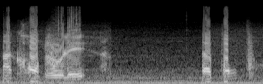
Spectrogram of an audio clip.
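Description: A man's voice: mid-range voice, fairly even intonation, slow pace. A male pilot talking through terse checks in a small aircraft cockpit. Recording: cockpit audio, loud engine noise. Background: aircraft engine noise.

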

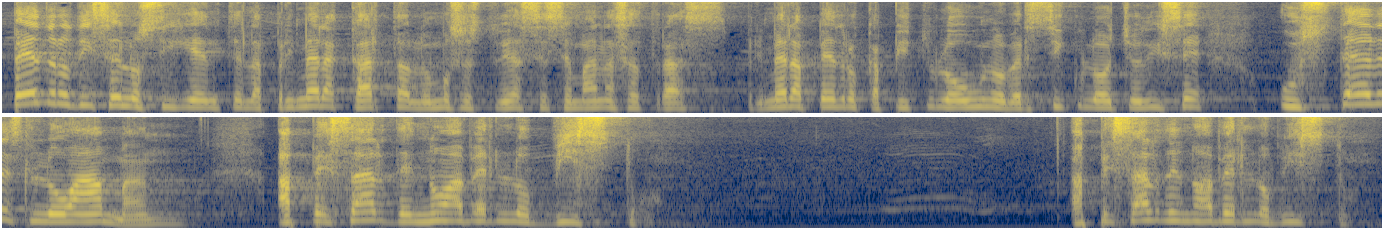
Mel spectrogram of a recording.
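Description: A male pastor preaching a sermon in a church, telling Bible stories in a lively way and acting out the voices of the people in them. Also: high-pitched, long reverb tail. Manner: animated storytelling, acts out voices and shouts. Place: church hall.

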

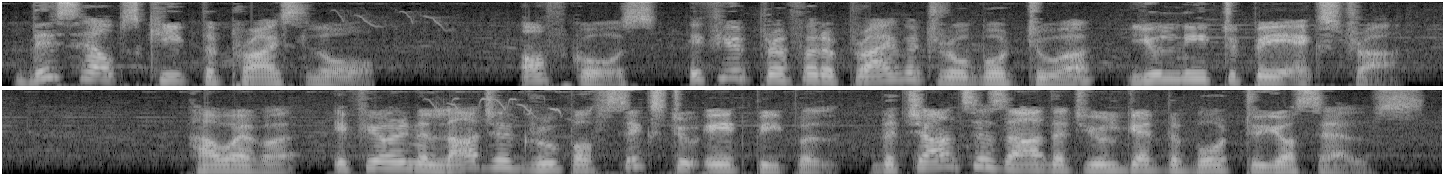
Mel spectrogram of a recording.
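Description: A man's voice: fairly high pitch, measured pace. Man narrating a travel voice-over. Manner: even, informative guidebook delivery. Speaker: travel vlogger.

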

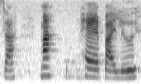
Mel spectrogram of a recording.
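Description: A woman hosting a casual home vlog, chatty and quick to switch between polite phrasing and blunt slang while bossing friends around off camera. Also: sharp tone, soft background music. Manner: bossy toward friends off camera. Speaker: vlogger reviewing birthday gifts.

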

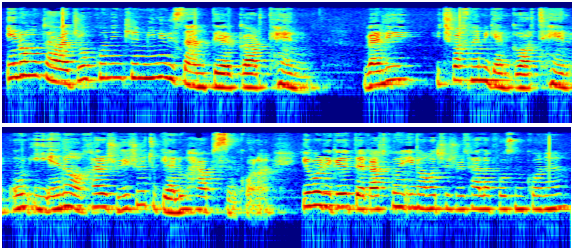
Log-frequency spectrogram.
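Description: A young woman with a slightly high voice teaches a language lesson, patiently explaining pronunciation and slowing down on example words, with music in the background.

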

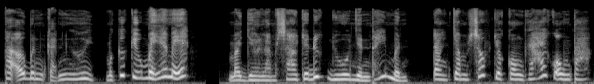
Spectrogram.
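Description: A woman's voice: on the high side, lively intonation, brisk, no room sound, clean studio sound. A woman voicing a scheming female witch who poses as the queen's sister in a cartoon, sly and commanding. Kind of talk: cartoon dubbing.

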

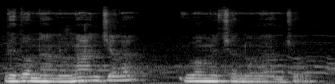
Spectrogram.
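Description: A man preaching a live sermon, slow and emphatic, drawing out his words. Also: on the high side, creaky, dark tone, echoey room, faint music behind, poor audio.

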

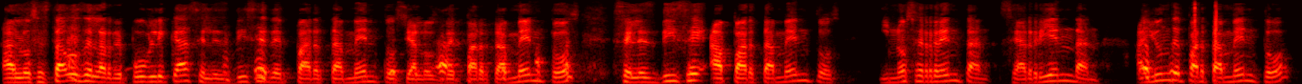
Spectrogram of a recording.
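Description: A man's voice: fairly high pitch, moderate pace, few pauses, breathy edge, lo-fi sound. A man from Mexico, reading a humorous text aloud with comic asides and chuckles.

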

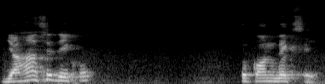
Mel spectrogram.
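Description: A man from Pakistan teaching a class, explaining English pronunciation patiently, repeating words slowly and putting questions to the students. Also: fairly high pitch, animated, darkish tone, slight background noise, rough recording. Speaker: college teacher.

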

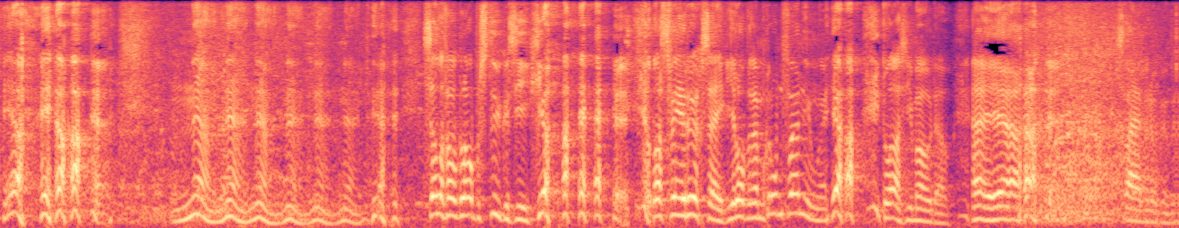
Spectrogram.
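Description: A man playing a pushy, overly familiar contractor in a cabaret sketch, talking in brash, repetitive sales patter. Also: high voice. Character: pushy chummy male contractor, upselling. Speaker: contractor inspecting a house.

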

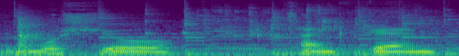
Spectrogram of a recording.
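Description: A man's voice: on the low side, takes it slowly. A man giving a casual, practical how-to talk in his home kitchen, with some fillers. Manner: relaxed, plain and practical, with fillers. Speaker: photography hobbyist demonstrating. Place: home kitchen, indoors, at the sink. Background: running tap water and loud music.

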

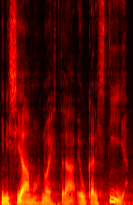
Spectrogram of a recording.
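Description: A middle-aged priest at a chapel altar, quickly reciting the opening prayers of Mass. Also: male voice, low-pitched, fairly even intonation, darkish tone, a little hiss or hum.

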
